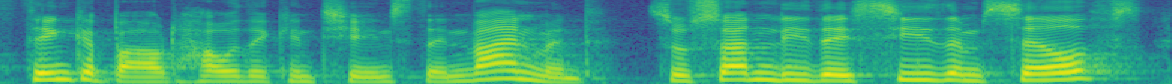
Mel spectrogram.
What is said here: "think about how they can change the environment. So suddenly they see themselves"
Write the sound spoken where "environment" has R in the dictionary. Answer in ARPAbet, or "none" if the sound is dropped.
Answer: none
